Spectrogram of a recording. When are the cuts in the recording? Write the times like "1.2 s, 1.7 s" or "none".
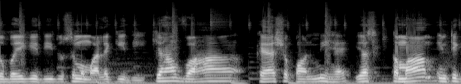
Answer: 1.4 s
